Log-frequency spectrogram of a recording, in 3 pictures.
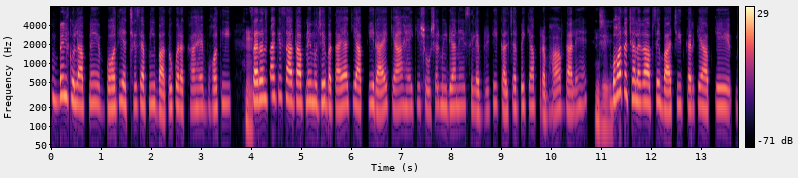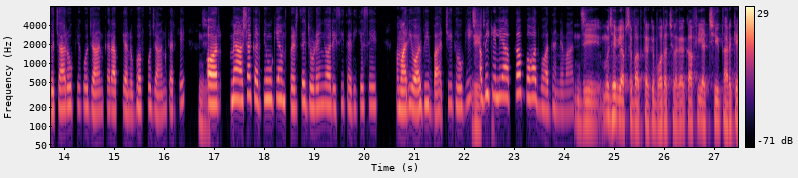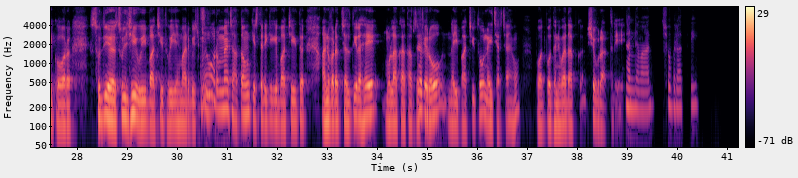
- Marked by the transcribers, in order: in English: "सेलिब्रिटी कल्चर"
- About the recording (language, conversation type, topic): Hindi, podcast, सोशल मीडिया ने सेलिब्रिटी संस्कृति को कैसे बदला है, आपके विचार क्या हैं?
